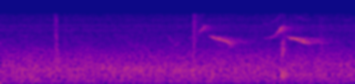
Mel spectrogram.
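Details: Cardinal giving two slurred, downward whistles about a second apart, each sweeping from high to lower pitch, over steady broadband background noise with a couple of faint clicks.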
